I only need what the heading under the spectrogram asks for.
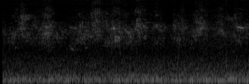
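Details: Monk (Quaker) parakeets at East Coast Park, Singapore, give harsh, grating chatters in quick bursts over a steady low rumble of wind or distant traffic.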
